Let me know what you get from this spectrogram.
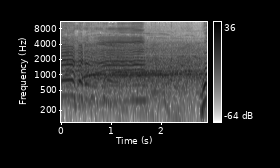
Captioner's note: crowd cheers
